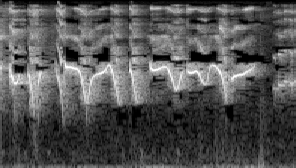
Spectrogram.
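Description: A person imitates a caged songbird's call with many quick, high chirping whistles, each sweeping sharply downward, in a lively, uneven run.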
